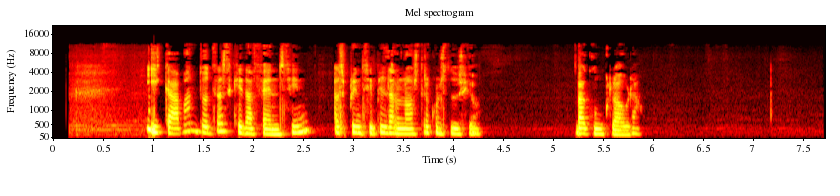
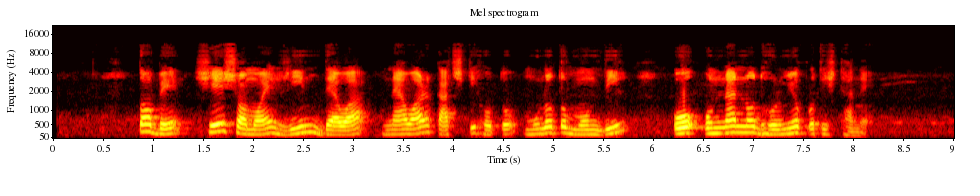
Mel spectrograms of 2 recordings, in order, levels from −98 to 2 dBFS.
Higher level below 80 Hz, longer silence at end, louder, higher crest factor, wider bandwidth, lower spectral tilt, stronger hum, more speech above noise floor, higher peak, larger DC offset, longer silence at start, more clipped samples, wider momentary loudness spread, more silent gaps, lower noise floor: first, -60 dBFS vs -70 dBFS; first, 1.85 s vs 0.85 s; first, -16 LUFS vs -24 LUFS; about the same, 18 dB vs 20 dB; about the same, 11.5 kHz vs 11.5 kHz; about the same, -5.5 dB/octave vs -6 dB/octave; neither; first, 48 dB vs 41 dB; first, 0 dBFS vs -4 dBFS; neither; second, 0.2 s vs 0.85 s; neither; first, 17 LU vs 12 LU; neither; about the same, -64 dBFS vs -65 dBFS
